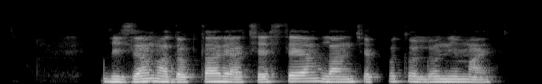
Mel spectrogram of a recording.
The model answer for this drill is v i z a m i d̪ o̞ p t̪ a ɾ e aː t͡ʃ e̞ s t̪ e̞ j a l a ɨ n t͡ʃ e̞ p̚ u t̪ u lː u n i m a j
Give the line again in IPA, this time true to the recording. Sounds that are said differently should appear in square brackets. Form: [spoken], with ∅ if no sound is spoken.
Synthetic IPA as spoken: v i z [ə] m [a] d̪ o̞ p t̪ a ɾ e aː t͡ʃ e̞ s t̪ e̞ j a l a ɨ n t͡ʃ e̞ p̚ u t̪ u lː u n i m a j

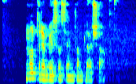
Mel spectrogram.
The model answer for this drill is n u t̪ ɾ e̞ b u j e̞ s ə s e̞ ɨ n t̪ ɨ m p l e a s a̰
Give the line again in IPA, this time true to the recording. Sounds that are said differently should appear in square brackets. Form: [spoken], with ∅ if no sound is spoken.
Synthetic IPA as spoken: n u t̪ ɾ e̞ b u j e̞ s ə s e̞ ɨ n t̪ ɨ m p l e a [ʃ] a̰

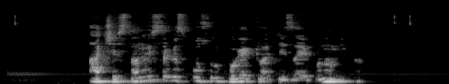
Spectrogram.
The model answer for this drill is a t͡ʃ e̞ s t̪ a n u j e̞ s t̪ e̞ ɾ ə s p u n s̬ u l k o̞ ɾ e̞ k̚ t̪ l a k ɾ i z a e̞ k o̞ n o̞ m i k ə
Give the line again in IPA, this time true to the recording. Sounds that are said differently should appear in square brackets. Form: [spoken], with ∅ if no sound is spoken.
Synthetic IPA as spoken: a t͡ʃ e̞ s t̪ a n u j e̞ s t̪ e̞ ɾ ə s p u n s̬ u l k o̞ ɾ e̞ k̚ t̪ l a k ɾ i z a e̞ k o̞ n o̞ m i k ə

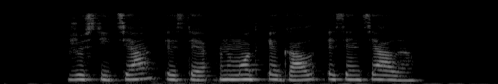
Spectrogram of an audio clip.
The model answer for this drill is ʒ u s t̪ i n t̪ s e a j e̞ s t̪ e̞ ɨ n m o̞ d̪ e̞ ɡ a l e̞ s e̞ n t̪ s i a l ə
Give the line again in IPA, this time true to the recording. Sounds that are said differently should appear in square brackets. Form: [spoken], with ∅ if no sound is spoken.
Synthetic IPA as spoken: ʒ u s t̪ i [∅] t̪ s [i] a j e̞ s t̪ e̞ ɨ n m o̞ d̪ e̞ ɡ a l e̞ s e̞ n t̪ s i a l ə

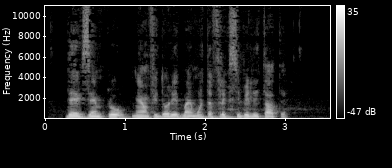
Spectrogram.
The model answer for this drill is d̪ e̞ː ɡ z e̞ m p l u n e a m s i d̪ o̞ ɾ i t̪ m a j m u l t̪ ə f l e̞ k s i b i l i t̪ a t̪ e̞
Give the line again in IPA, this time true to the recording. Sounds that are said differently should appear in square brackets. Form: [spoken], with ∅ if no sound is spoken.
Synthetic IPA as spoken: d̪ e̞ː ɡ z e̞ m p l u n e a m [f] i d̪ o̞ ɾ i t̪ m a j m u l t̪ ə f l e̞ k s i b i l i t̪ a t̪ e̞

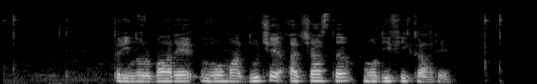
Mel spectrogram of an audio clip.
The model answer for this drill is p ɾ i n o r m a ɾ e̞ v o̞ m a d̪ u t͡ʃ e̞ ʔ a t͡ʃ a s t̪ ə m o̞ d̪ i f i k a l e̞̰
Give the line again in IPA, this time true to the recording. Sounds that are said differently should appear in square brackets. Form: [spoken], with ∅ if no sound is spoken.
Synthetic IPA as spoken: p ɾ i n [u] r m a ɾ e̞ v o̞ m a d̪ u t͡ʃ e̞ ʔ a t͡ʃ a s t̪ ə m o̞ d̪ i f i k a [ɾ] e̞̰

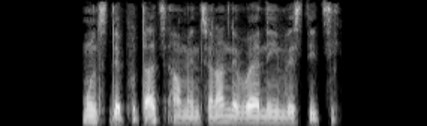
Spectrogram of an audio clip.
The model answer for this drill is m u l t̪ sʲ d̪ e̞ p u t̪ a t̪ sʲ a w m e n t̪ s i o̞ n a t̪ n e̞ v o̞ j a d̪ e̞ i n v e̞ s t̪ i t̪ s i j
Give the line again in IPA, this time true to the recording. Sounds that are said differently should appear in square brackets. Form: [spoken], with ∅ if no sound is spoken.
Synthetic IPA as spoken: m u l t̪ sʲ d̪ e̞ p u t̪ a t̪ sʲ a w m e n t̪ s i o̞ n a t̪ n e̞ v o̞ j a d̪ e̞ i n v e̞ s t̪ i t̪ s i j

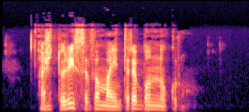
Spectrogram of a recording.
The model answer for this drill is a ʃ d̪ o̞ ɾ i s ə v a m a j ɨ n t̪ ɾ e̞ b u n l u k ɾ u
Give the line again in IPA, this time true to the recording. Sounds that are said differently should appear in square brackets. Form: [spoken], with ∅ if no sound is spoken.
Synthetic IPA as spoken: a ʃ d̪ o̞ ɾ i s ə v [ə] m a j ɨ n t̪ ɾ e̞ b u n l u k ɾ u

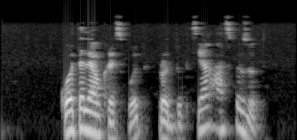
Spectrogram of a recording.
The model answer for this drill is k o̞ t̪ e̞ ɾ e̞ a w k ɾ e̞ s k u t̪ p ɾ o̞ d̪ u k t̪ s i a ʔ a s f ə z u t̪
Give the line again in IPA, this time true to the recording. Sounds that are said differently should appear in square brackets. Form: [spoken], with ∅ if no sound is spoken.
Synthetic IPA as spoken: k o̞ t̪ e̞ [l] e̞ a w k ɾ e̞ s k u t̪ p ɾ o̞ d̪ u k t̪ s i a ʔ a s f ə z u t̪

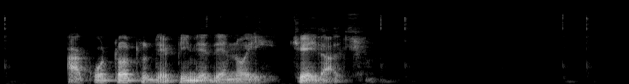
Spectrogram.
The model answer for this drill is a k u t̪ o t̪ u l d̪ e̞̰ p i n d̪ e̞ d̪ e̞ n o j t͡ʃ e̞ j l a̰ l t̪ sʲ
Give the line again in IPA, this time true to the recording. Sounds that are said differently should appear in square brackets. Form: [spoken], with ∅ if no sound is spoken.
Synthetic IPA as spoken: a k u t̪ o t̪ u l d̪ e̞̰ p i n d̪ e̞ d̪ e̞ n o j t͡ʃ e̞ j l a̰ l t̪ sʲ

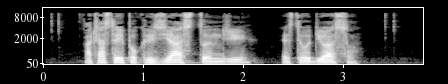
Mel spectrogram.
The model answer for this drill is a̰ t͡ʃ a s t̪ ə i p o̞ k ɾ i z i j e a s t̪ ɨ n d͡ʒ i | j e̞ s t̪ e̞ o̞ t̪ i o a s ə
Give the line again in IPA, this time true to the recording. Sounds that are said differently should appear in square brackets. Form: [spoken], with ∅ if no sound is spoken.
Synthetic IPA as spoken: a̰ t͡ʃ a s t̪ ə i p o̞ k ɾ i z i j e a s t̪ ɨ n d͡ʒ i | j e̞ s t̪ e̞ o̞ [d̪] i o a s ə

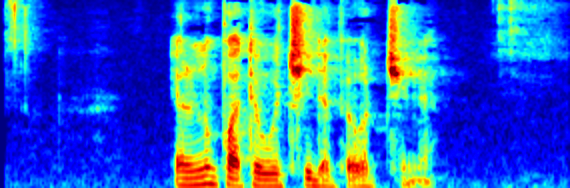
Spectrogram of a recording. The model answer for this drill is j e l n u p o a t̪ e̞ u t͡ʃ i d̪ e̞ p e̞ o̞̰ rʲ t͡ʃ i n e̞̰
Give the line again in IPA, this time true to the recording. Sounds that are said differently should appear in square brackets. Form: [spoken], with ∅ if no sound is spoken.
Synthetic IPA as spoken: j e l n u p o a t̪ e̞ u t͡ʃ i d̪ e̞ p e̞ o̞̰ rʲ t͡ʃ i n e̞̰

